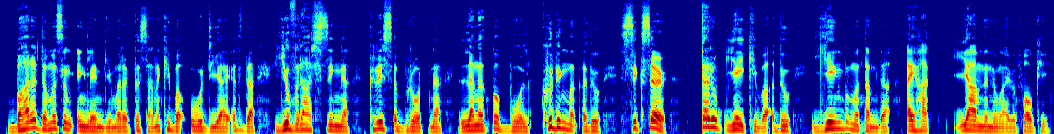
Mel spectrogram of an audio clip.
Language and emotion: Manipuri, happy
